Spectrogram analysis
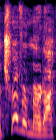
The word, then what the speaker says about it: Trevor Murdoch: Murdoch def uh Trevor Murdoch that is defeated Morosima.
